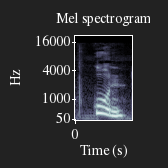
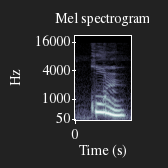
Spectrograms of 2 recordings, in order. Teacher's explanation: ও এর উচ্চারণ কখনো কখনো উ এর মত করে উচ্চারিত হয় যেমন কি কোন এই শব্দটা কুন এইভাবে উচ্চারিত হয় সঘস মহাপ্রাণ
